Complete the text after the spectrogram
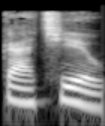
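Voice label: "កាឆៀវ", Khmer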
